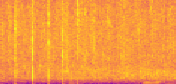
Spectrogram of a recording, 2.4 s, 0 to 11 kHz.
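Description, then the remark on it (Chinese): An audience applauds an 88-year-old woman for her testimony, a steady patter of many hands with a few sharper, louder claps standing out early on. Toward the end a voice briefly rises over the clapping. “为这缘故，大家鼓掌来。”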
